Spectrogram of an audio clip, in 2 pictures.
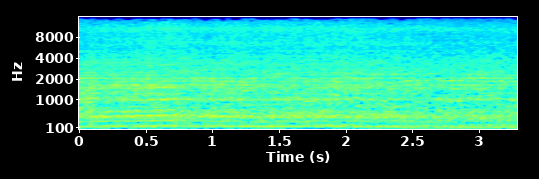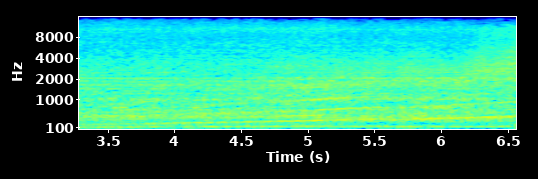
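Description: Car engine running while driving, its pitch slowly rising as it accelerates, over a steady low drone.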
